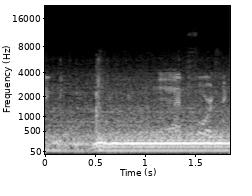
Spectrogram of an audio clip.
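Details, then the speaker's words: 1963 MG Midget on a road drive, third gear under load: steady mid-pitched whine rises clearly over the engine note and holds; loud gearbox whine in third gear. "like thirds are pretty loud you can hear it whining"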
